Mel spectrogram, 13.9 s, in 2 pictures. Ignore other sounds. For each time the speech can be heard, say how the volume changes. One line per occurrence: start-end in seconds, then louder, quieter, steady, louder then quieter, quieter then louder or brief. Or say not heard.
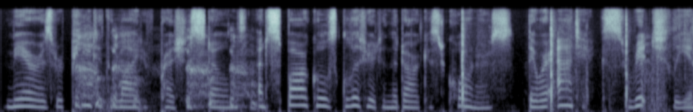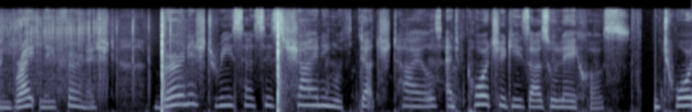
0.1-13.8 steady.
